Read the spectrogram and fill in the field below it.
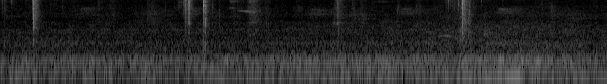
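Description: Crisp lettuce leaves rustle softly under fingers.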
